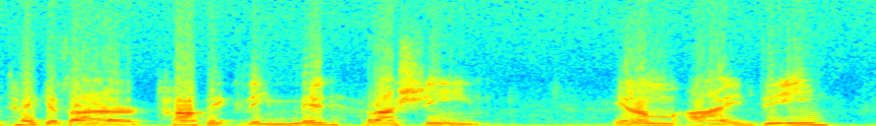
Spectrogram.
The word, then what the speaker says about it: Midrashim: So tonight we're going to take as our topic the Midrashim, M-I-D-R-A-S-H-I-M. You're accustomed to hearing Hebrew pronunciation, so you could probably spell that yourself.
